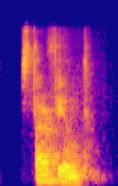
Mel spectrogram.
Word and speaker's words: Starfield: Starfield.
